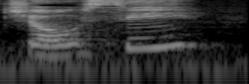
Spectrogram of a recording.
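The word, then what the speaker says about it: Joosse: written by barbara and i think it's pronounced jos josie j-o-o-s-s-e and the pictures are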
